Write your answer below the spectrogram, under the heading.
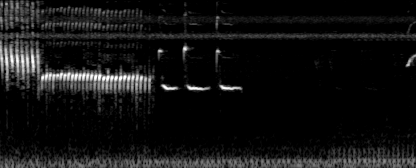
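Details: Canary song to stimulate other canaries: a brief fast trill, a sustained buzzy high roll, a few short notes, then near silence with one faint rising note.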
